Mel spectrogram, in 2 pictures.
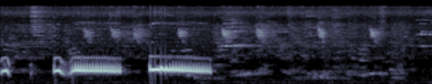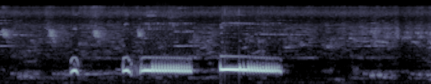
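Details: Spotted dove calling loudly and clearly, two phrases each of a quick rising note and two sustained, mellow coos, with quiet high chirping in the gaps.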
